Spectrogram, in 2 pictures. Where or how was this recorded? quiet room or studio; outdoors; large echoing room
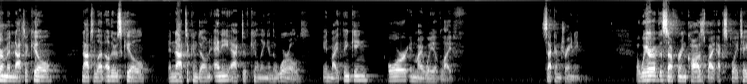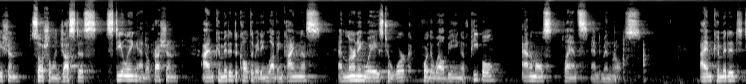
large echoing room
